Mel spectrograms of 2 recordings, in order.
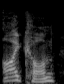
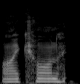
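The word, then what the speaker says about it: Eikon: now is this one which is the icon it's spelt e i k o n e i k o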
